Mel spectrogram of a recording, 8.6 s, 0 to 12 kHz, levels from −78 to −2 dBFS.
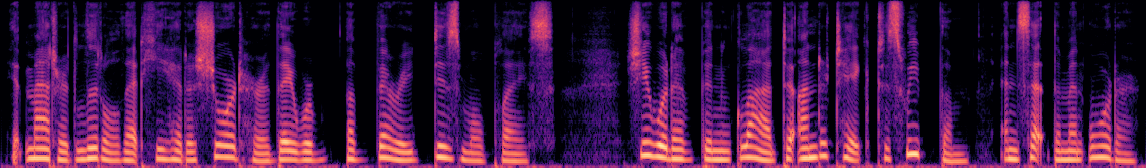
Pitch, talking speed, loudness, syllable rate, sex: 185 Hz, 200 wpm, -18 LUFS, 5.7 syllables/s, female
